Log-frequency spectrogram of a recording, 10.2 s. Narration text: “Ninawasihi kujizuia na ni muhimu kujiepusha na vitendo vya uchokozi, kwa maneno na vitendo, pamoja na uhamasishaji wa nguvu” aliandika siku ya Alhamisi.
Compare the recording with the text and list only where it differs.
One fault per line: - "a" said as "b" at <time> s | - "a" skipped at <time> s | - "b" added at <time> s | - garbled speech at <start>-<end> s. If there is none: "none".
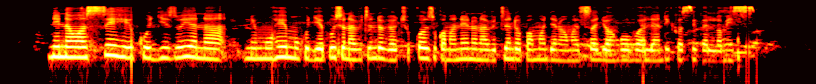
none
